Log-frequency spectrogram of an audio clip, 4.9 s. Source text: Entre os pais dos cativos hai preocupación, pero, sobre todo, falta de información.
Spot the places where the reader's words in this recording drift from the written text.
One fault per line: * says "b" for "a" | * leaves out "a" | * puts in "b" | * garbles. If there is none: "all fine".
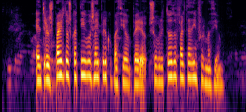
all fine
